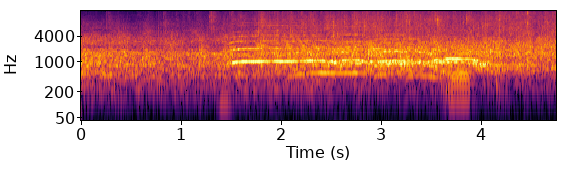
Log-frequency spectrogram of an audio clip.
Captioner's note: cheers and applause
